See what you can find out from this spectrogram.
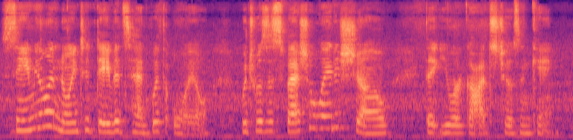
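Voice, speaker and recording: A young adult woman reading a storybook aloud to children in an informal, animated way. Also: fairly high pitch, moderate pace, a little hiss or hum, poor audio. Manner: casual, child-directed, animated on dialogue.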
